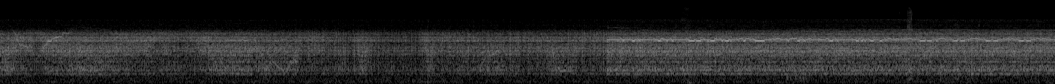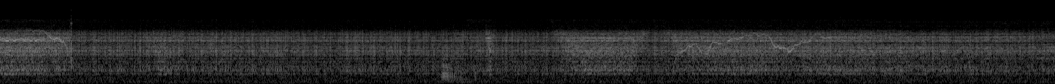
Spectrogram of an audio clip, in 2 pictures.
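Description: Shortwave reception from a homebuilt slug-tuned receiver with no automatic fading compensation: a distant station's signal in hiss and static, its level swelling and sinking every few seconds. This is quick fading of the signal through the atmosphere, with a louder stretch in the middle that carries a high steady whistle.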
